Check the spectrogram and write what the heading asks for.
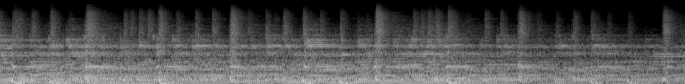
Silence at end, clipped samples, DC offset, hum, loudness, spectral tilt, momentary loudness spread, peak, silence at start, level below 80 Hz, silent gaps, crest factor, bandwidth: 0 s; under 0.1%; under 0.1%; none; -21 LUFS; -5.5 dB/octave; 6 LU; -4 dBFS; 0 s; -28 dBFS; none; 16 dB; 17.5 kHz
